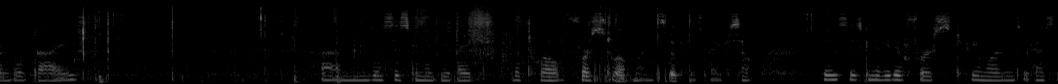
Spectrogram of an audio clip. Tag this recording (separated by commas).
inside a small room, Speech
